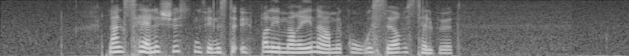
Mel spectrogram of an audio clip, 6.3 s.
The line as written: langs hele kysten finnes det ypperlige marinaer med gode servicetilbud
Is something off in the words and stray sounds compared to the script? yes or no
no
